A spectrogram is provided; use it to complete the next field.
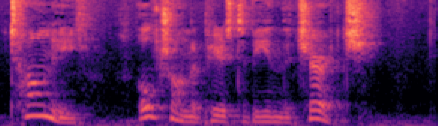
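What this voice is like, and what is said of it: Put-on Irish accent. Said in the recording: “I just did that for you in an Irish accent.”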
